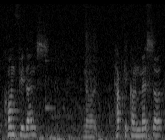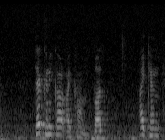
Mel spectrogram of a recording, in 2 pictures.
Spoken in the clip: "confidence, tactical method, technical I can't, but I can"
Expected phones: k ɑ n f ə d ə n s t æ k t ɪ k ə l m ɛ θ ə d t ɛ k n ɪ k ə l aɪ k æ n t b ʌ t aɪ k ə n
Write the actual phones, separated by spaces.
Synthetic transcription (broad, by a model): k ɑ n f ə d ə n s t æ k t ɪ k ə l m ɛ s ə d t ɛ k n ɪ k ə l aɪ k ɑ n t b ʌ t aɪ k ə n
